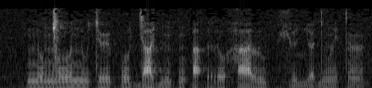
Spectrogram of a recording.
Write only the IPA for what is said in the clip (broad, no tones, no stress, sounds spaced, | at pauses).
n o ŋ͡ǀ o n u t ø p o ɟ a ɟ ũ p ũ ʔ a ʔ r o h a l u k ç ø ʎ œ d ũ ɪ̯ t œ̃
